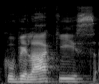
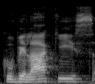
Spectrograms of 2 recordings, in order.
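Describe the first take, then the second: First: The name is said with a Greek accent. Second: The same.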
